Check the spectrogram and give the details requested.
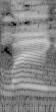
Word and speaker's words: lam: deeply out and exhale pronounce lange l-a-n-g but spell lamb l-a-m let's do that seven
